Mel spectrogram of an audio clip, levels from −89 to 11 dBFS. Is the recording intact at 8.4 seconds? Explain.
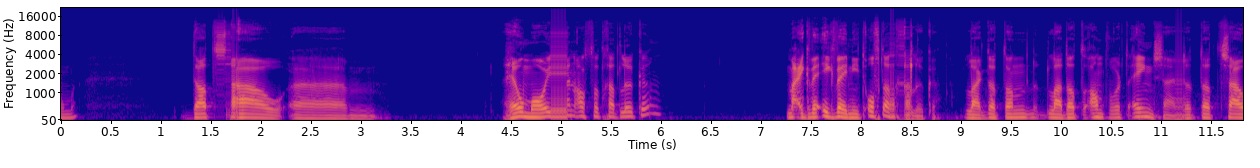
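No. From 8.29 to 8.54 s the speech breaks into a Bluetooth stutter: packets arrived late or not at all, and the receiver filled each gap by replaying its last short slice of audio. About 126 ms is lost, scattered across roughly 196 ms, with the longest gap about 42 ms. The result is a brief machine-gun buzz. Unlike a plain dropout, the gaps are filled with repeated fragments rather than silence, and the speech then resumes further on, as if it had kept playing.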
